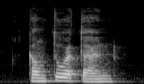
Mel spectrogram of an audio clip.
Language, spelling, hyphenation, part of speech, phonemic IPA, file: Dutch, kantoortuin, kan‧toor‧tuin, noun, /kɑnˈtoːrˌtœy̯n/, Nl-kantoortuin.ogg
- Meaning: office landscape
